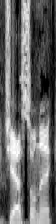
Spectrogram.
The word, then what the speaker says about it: Jeselnik: yeah I'll hang on all right it's Anthony Jeselnik it's jeff you say it like that yeah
